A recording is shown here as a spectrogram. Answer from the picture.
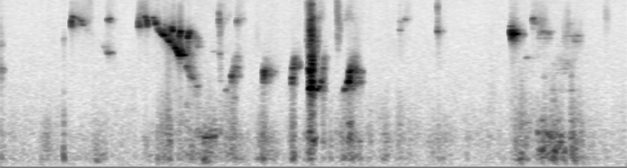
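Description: Faint birdsong: scattered high chirps, a falling whistled note about a second and a half in, and a quick run of short notes around the three-second mark.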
